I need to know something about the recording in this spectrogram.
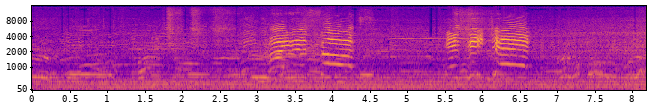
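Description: A large bus engine rumbles as the bus passes close by.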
